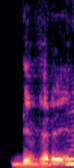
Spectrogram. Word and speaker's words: Diferente: Did I say it right that time? Diferente. – Muy bien.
